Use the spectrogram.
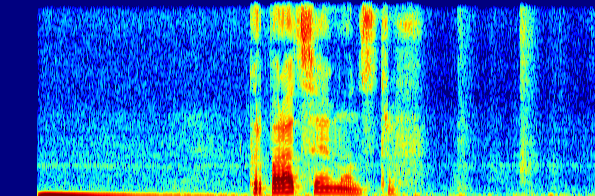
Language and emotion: Russian, neutral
